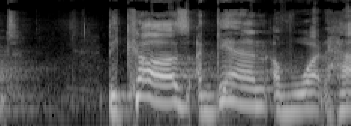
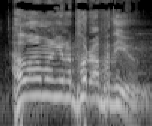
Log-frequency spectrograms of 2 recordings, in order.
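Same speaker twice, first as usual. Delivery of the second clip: higher, fast exasperated parent snap; fed-up parent; 8 semitones higher, 4 dB louder, much faster than usual. Retold or imitated. A parent fed up with the kids, exasperated. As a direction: blow up like a tired parent. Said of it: "how many of you are parents have ever said".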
